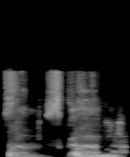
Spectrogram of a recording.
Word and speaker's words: samskara: The dot under the M means it's not a plain M, it's an anusvara M. And that means 4 chances out of 5, you will change it to a different letter when you write it.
